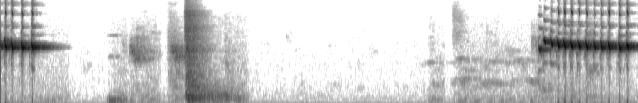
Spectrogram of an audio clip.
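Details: Eager sooty-headed bulbul sung as bait for other bulbuls: a bubbly burst fading out at the start, a sharp knock and faint ticks in the quiet middle, then a long fast run of ringing, pulsed notes.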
